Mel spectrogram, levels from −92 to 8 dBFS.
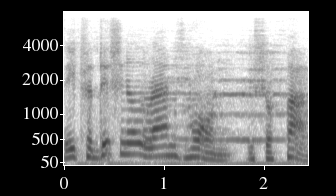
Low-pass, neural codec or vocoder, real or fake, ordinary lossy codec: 7.2 kHz; codec, 32 kHz, 1.9 kbps, SNAC; fake; MP3, 48 kbps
